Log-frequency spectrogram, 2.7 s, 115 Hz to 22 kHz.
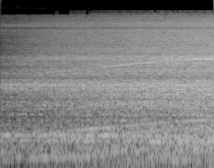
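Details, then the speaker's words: KAM KFHM 1000 fog and haze machine, fan speed adjusted before floor test: loud, steady airy rush with faint hum swelling as fan comes up to speed; quite noisy but absolutely fine, normal fan running. "that's the fan speed it's quite noisy but you can see it floating in the back there but it's absolutely fine"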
